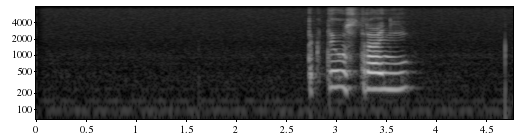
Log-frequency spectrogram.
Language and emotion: Russian, neutral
